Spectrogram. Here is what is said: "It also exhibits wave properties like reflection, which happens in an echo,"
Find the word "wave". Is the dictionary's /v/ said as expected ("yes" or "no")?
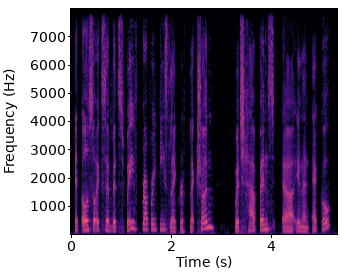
yes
